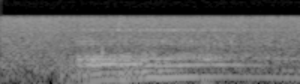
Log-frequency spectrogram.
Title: Snoring like a Breathing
